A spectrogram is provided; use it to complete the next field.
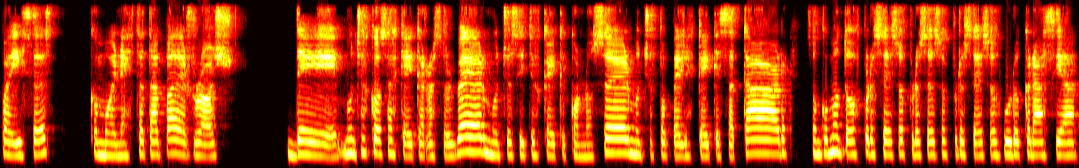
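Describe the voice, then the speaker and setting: In a monotone, flat intonation, a woman holds a medium pitch at a moderate pace. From Venezuela, Puerto Ordaz. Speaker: podcast producer, immigrant. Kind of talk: casual chat.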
